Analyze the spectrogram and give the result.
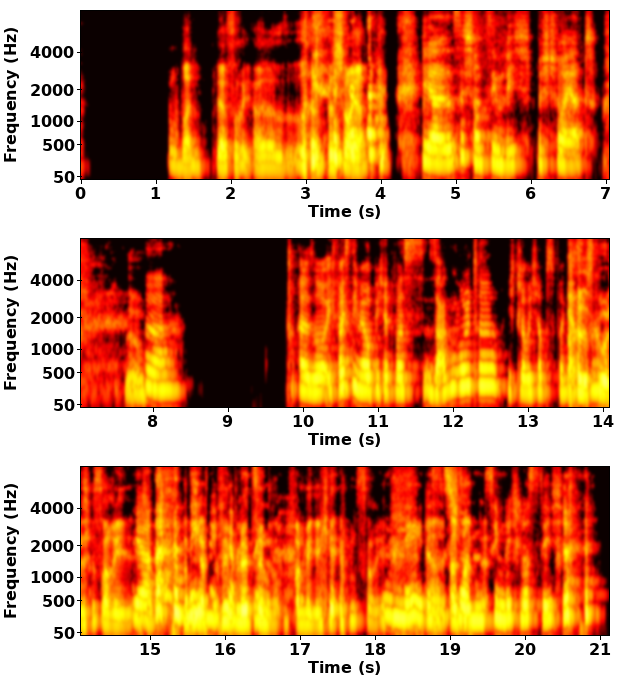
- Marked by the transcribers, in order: laugh; laughing while speaking: "das"; other noise; laughing while speaking: "Alles gut"; chuckle; laughing while speaking: "gegeben"; chuckle
- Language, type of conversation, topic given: German, unstructured, Wie gehst du damit um, wenn dich jemand beleidigt?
